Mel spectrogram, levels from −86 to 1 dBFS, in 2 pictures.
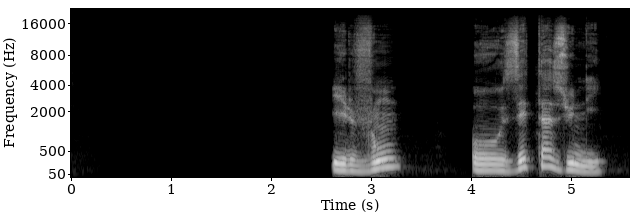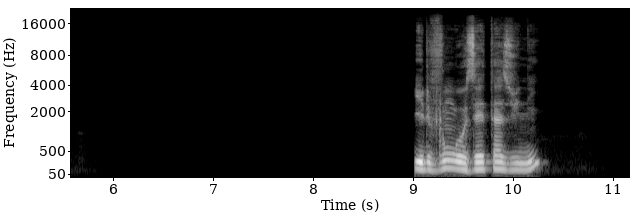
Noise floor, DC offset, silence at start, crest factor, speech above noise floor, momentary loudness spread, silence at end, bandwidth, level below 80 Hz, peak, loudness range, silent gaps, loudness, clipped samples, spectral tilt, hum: under -90 dBFS; under 0.1%; 2.6 s; 22 dB; over 70 dB; 11 LU; 0.9 s; 18.5 kHz; -64 dBFS; -4 dBFS; 8 LU; none; -21 LUFS; under 0.1%; -5 dB/octave; none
